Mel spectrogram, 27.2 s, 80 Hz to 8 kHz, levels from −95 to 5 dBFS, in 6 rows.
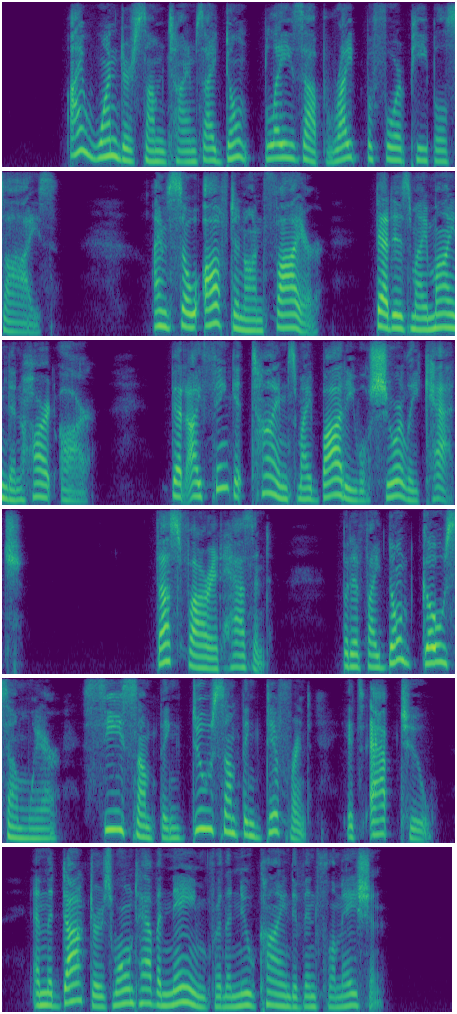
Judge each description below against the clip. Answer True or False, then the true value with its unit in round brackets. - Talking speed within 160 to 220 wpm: False (140 wpm)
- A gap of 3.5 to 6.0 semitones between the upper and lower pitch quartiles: True (5.0 semitones)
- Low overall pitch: False (215 Hz)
